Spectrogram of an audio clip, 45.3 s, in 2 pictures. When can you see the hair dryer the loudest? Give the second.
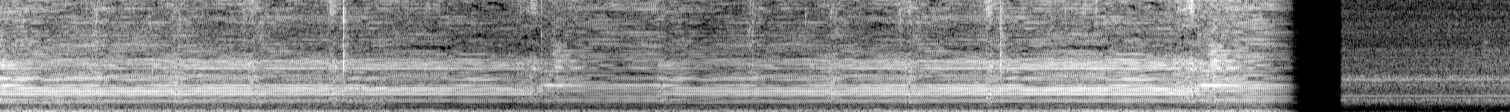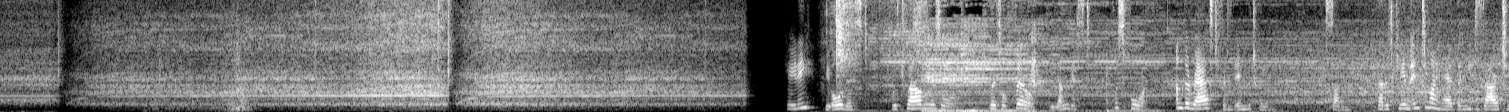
29 s.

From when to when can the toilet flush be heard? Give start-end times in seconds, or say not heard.
24.8-26.5.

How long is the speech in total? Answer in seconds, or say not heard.
10 s.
